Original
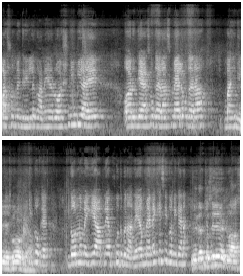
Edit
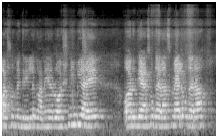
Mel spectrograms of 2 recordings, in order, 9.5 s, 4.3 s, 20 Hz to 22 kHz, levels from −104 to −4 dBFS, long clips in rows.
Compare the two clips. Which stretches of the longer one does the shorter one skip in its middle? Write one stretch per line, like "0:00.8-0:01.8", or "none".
none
